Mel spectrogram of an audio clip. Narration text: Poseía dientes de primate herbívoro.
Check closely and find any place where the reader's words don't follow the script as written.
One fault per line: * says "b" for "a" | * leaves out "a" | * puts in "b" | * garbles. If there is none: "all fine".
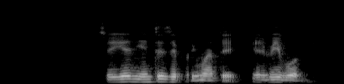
all fine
